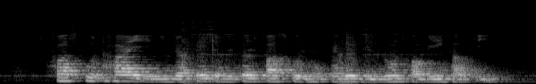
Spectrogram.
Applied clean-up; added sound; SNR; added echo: neural separator model SepFormer DNS4.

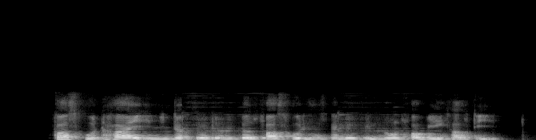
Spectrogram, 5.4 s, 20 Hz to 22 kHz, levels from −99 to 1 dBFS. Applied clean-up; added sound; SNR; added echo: neural mask model DeepFilterNet 3.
